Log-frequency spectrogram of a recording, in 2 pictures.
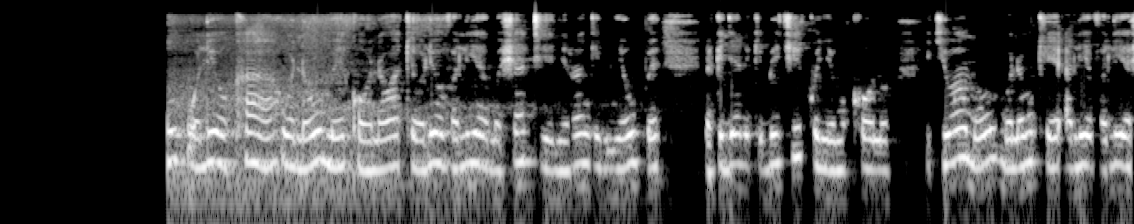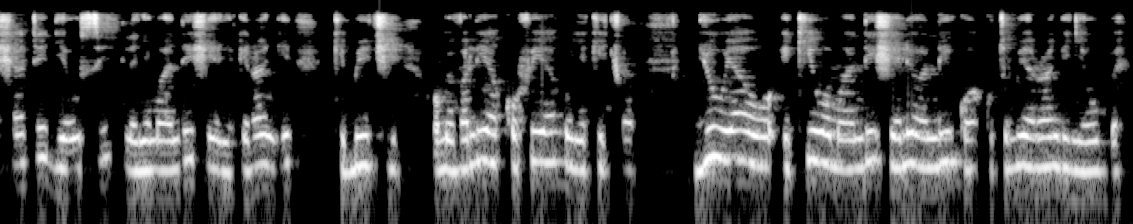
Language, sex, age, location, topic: Swahili, female, 25-35, Mombasa, government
